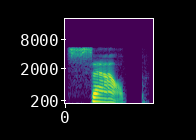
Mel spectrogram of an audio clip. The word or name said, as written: salp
